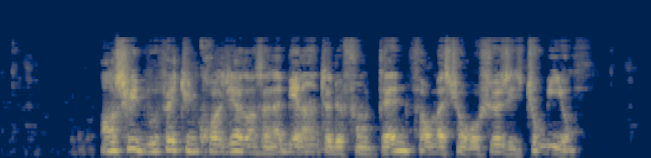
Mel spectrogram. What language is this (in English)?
French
